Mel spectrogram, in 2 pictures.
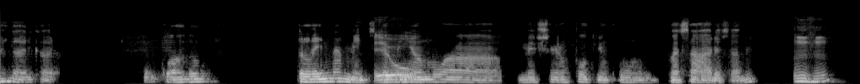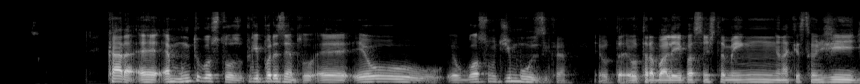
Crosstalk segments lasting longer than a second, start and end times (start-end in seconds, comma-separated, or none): none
